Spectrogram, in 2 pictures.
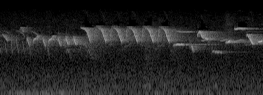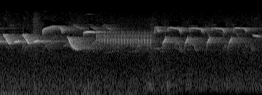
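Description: A small songbird singing one long, fast, high-pitched song of varied trills and rapidly repeated notes, strongest in the first three seconds and fading near the end.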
